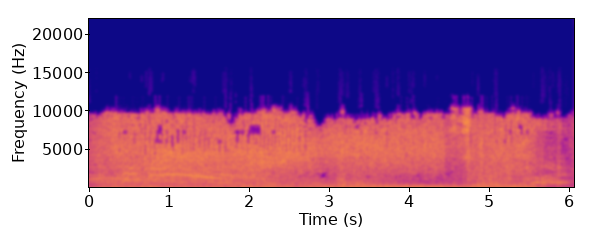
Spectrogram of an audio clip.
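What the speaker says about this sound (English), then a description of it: "What's up with all the explosions?" Explosions in an action film scene, a dense continuous rumble of booms and crashing debris, loud and sustained throughout with no clear gaps.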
